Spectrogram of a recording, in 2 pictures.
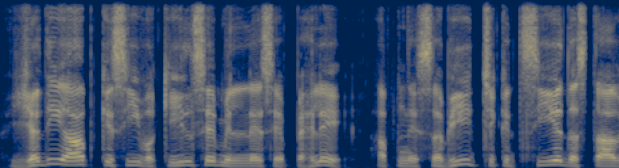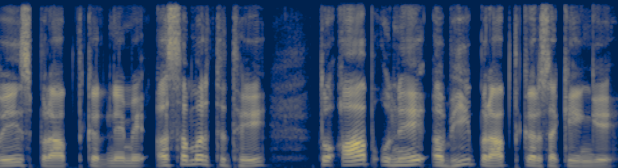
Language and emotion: Hindi, neutral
